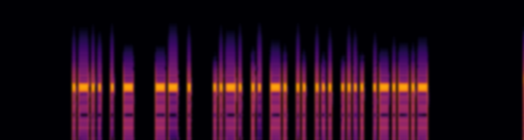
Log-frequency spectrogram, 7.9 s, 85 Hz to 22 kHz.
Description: Morse code, heard as a keyed tone, about 25 wpm, 700 Hz. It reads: LET ME FINISH.
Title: Sentences from Top 1200 Words 25wpm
